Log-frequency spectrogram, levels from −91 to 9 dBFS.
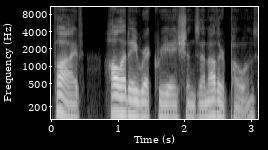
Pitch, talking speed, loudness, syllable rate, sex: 120 Hz, 115 wpm, -19 LUFS, 4.9 syllables/s, male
